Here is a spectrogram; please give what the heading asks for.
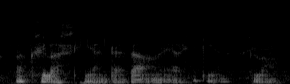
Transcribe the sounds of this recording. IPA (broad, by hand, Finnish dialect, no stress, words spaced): kɑksi lɑstij̆ɑ niːtæ rɑːnejɑ seki silːon̞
